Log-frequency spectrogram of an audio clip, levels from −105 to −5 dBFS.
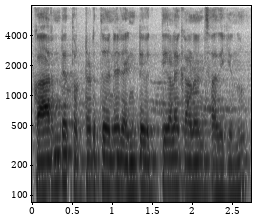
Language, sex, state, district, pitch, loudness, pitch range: Malayalam, male, Kerala, Kollam, 110 Hz, -18 LUFS, 105-115 Hz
